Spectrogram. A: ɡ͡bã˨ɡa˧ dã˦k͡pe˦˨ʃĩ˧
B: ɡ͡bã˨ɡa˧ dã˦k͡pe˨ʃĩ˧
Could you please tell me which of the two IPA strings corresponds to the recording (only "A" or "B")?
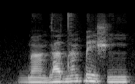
A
